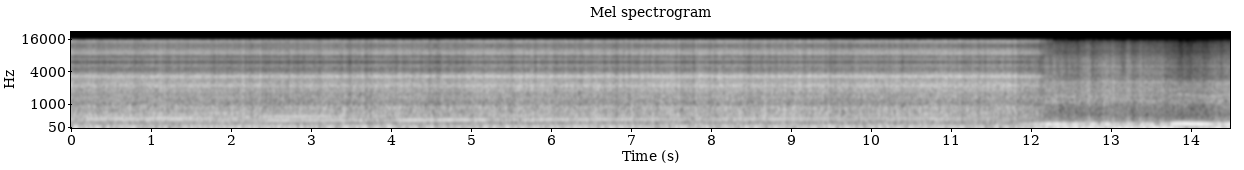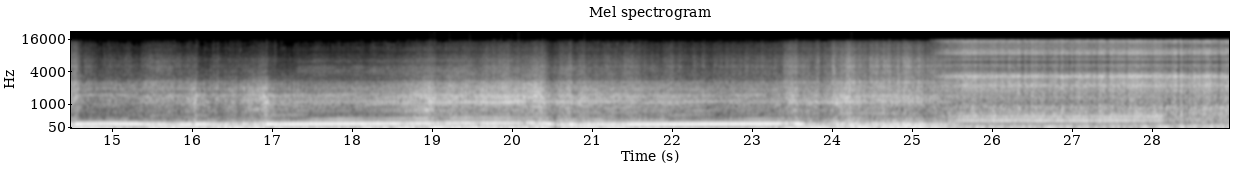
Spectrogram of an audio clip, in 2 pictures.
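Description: Spec Miata race car's four-cylinder engine pulling hard on track, heard onboard, its pitch climbing slowly through each gear and stepping at several gear changes. About twelve seconds in, the sound turns louder and muffled with a strong low drone for some thirteen seconds, then returns to the brighter onboard sound.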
